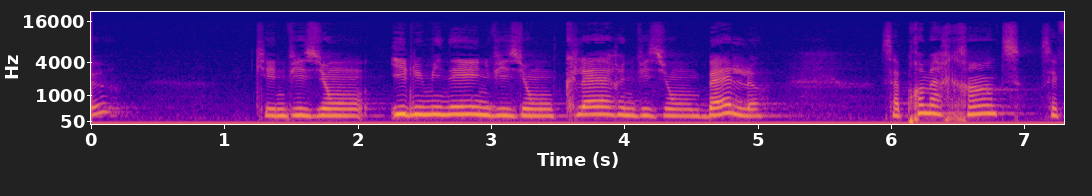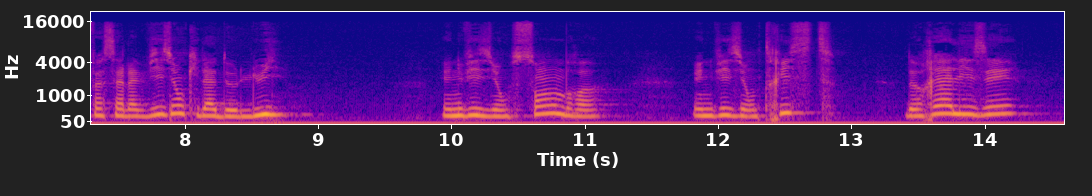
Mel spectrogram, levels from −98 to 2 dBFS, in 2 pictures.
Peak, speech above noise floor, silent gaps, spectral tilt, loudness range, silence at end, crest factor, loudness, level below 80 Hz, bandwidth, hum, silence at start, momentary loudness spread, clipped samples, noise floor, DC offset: -14 dBFS; 37 dB; none; -6 dB/octave; 4 LU; 0.35 s; 16 dB; -30 LUFS; -54 dBFS; 16 kHz; none; 0 s; 11 LU; under 0.1%; -66 dBFS; 0.5%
